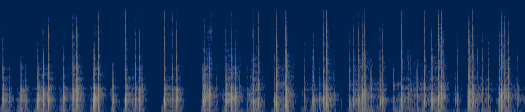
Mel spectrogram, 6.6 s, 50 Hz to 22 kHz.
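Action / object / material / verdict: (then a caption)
tap / paperboard canister with plastic lid / paperboard / none. Long nails rapidly tap the rim of the green plastic lid and the upper wall of an Orzo Bimbo barley paperboard canister, first with one hand and then with both. The result is quick, dry, hollow clicks with a tone around 420 Hz that stop almost instantly, with brief pauses around two seconds in.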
